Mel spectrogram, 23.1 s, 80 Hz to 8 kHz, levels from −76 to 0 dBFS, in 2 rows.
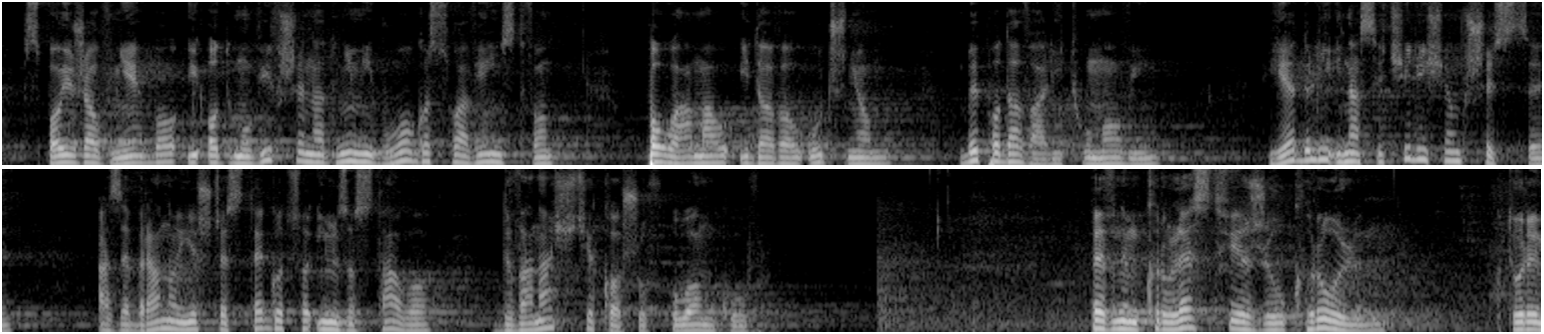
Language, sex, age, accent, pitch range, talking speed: Polish, male, 30-49, native, 110-150 Hz, 95 wpm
